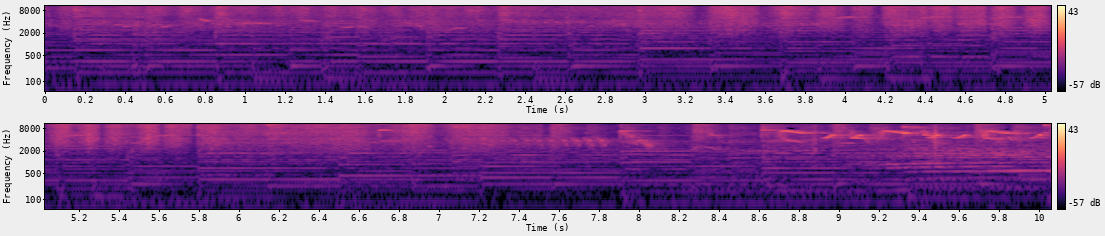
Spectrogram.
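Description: Gloved hands scratching and rubbing a pig's hide, under soft background music of held chords that change every second or two.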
